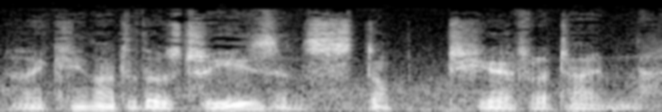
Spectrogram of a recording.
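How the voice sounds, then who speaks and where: An older man playing a shrewd, calm and authoritative medieval monk in a radio drama, speaking in a measured, deliberate way. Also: very deep voice, full character voice. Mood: grave, intent. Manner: measured, deliberate, thinking aloud. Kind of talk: British radio drama acting. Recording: clear background ambience noise.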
